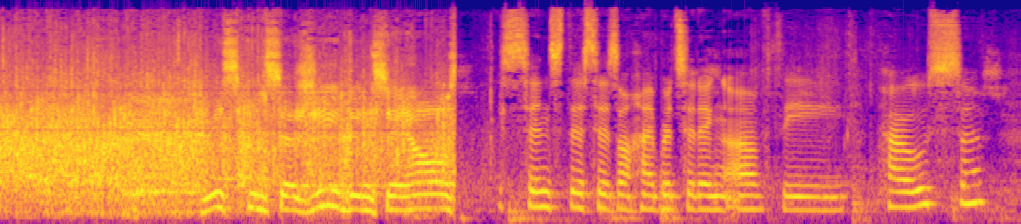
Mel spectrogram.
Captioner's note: applause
